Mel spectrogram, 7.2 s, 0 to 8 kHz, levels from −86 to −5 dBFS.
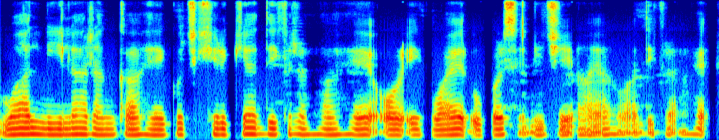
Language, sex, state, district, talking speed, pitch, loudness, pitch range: Hindi, male, Arunachal Pradesh, Lower Dibang Valley, 175 wpm, 125 Hz, -18 LUFS, 120-130 Hz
